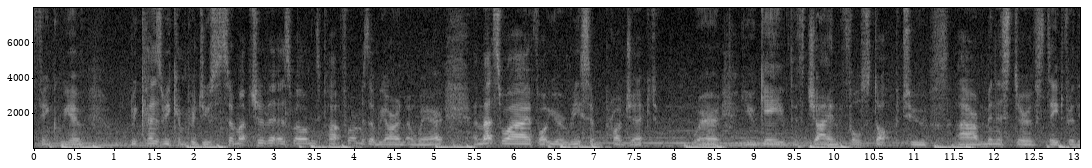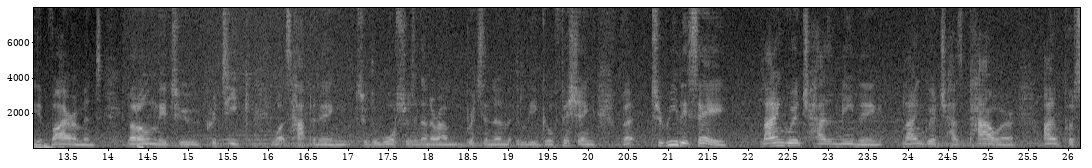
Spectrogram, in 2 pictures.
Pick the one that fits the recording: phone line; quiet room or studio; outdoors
outdoors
